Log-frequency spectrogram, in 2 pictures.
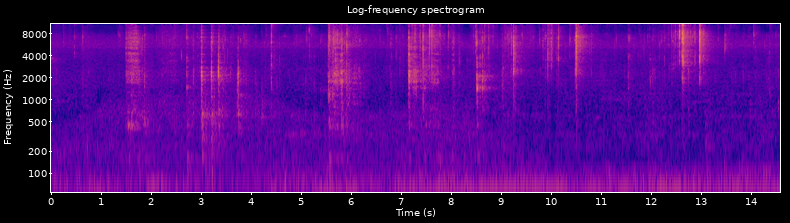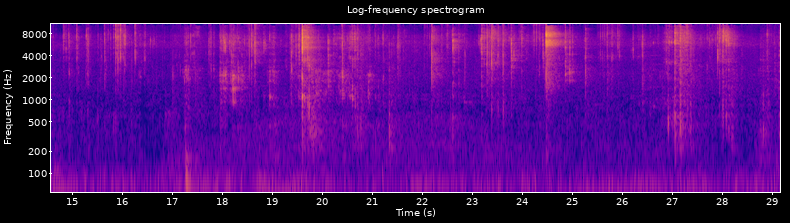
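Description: Small monkeys chewing crunchy snack rings and bread, with irregular short crunches and mouth clicks.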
